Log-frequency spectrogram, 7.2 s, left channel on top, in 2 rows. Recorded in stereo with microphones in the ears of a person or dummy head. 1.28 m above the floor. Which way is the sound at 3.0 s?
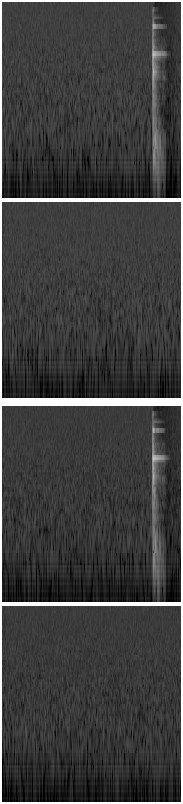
15° right (ahead or behind).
